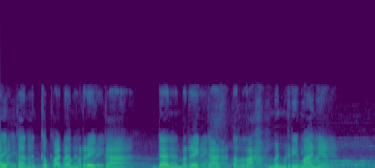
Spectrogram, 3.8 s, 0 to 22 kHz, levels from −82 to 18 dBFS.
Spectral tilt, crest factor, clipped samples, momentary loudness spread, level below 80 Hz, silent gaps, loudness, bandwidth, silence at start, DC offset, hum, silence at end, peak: -6.5 dB/octave; 20 dB; under 0.1%; 4 LU; -52 dBFS; none; -23 LUFS; 11.5 kHz; 0 s; under 0.1%; none; 0 s; -4 dBFS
